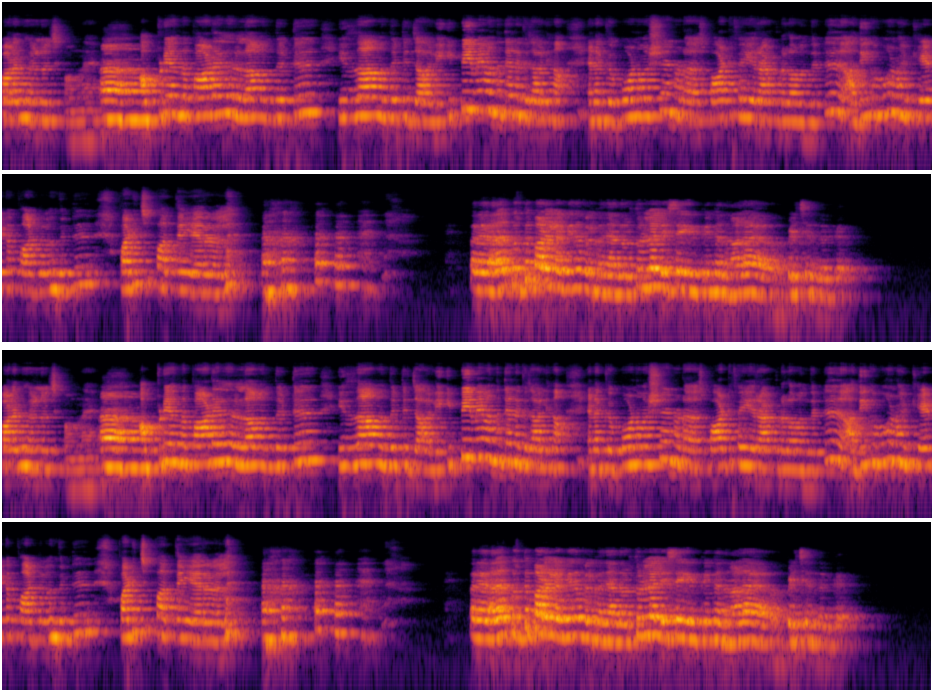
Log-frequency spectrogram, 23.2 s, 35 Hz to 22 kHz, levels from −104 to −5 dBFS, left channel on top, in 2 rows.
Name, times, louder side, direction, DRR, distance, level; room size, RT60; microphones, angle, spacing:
voice 1, 0.0-1.2 1.7-14.6 16.4-16.5, right 1 dB, 25° right, 0 dB, 0.4 m, -33 dB
voice 2, 1.2-1.8 14.9-16.2 17.5-22.2, right 2 dB, 85° right, -3 dB, 1.1 m, -29 dB
3.0 x 2.3 x 2.6 m, 0.74 s
head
